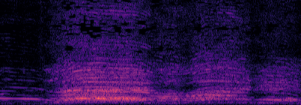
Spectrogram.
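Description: A large crowd of men shouting together in one long cry that swells about half a second in and fades near the end.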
